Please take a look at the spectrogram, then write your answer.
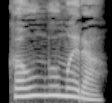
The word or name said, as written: ಕೌಂಗುಮರ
